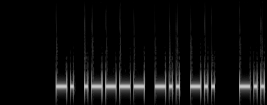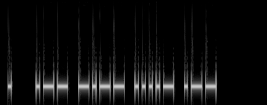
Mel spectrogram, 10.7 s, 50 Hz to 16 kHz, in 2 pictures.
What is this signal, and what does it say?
Morse code, heard as a keyed tone, about 17 wpm, 700 Hz. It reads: N1DD DE WY4W
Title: USA Callsign DE Callsign - 4 Characters - 17wpm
